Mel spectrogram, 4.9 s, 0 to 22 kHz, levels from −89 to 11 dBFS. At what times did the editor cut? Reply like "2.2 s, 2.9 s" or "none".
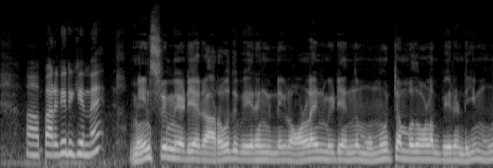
1.1 s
